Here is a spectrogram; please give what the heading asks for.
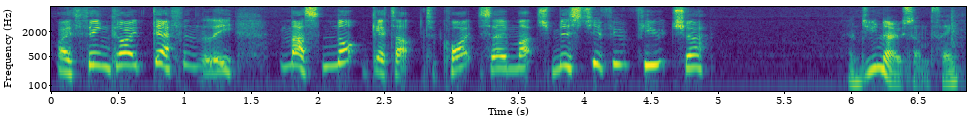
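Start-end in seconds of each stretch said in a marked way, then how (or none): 0.0-4.9 high, lightly voiced rueful imp; a small rueful trickster, high; high cheeky imp. A narrator's reading. Mister Mischief to himself, high rueful imp voice.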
